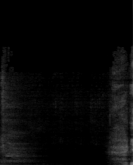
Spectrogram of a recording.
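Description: A man's speaking voice trails off, then there is about a second of silence. He takes an audible breath in just before he starts speaking again.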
